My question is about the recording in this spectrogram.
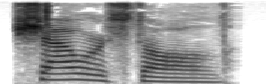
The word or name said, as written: shower stall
